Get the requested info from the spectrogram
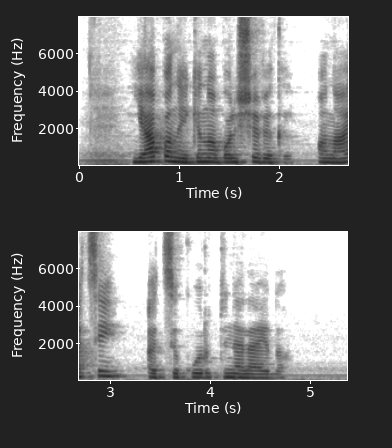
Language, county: Lithuanian, Klaipėda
